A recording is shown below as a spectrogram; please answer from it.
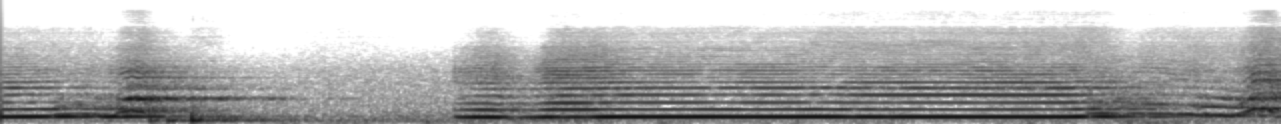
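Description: Shofar blown in long steady blasts. One note ends with an upward jump in pitch under a second in. After a short gap, a second long blast starts at about two seconds and rises in pitch at its end.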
